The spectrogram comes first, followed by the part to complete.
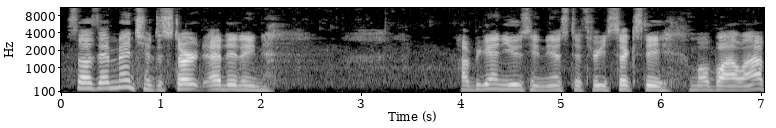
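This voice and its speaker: Over a quiet background, a man talks at a moderate pace with long, frequent pauses. His pitch is fairly high, with ordinary variation. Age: 60s. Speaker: retired hobby cycling vlogger. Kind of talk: casual talk to camera. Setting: outdoors.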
